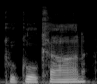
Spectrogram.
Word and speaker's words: Kukulkan: and suddenly the serpent himself appears, the real Kukulkan, or Kuklakan, if you prefer Shatner's pronunciation.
